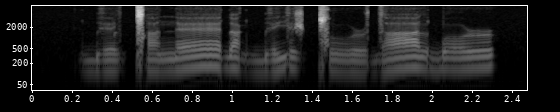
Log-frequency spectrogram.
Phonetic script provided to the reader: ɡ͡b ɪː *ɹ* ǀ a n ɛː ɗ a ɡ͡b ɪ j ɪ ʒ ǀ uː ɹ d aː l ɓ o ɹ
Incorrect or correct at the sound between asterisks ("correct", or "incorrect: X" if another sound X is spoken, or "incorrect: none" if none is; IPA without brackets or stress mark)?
incorrect: l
